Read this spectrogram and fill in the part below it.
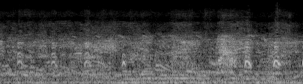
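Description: Sonali chicken chicks at a busy poultry market give a constant mass of bright cheeping and clucking. Crowd chatter runs underneath at a steady, fairly loud level.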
